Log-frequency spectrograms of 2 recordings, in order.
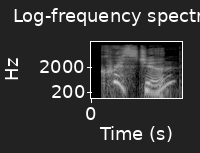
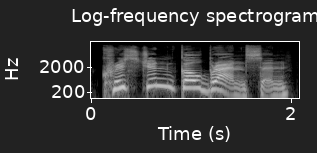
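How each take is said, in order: First: Surprised. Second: Said in the usual way. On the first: A narrator's reading. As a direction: catch the name as unexpected news. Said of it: "Carrie Louise looked surprised". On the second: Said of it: "A telegram has just come".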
